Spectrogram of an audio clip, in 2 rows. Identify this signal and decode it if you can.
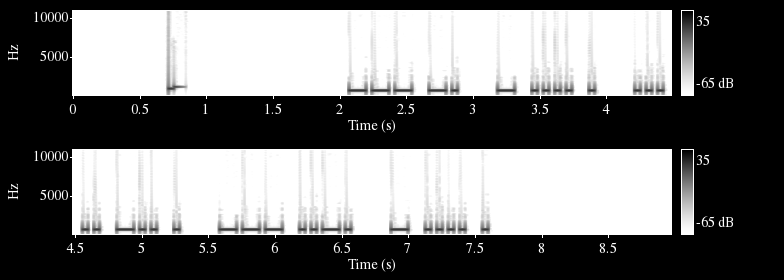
Morse code, heard as a keyed tone, about 28 wpm, 700 Hz. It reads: ON THE SIDE OF THE
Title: Sets of 5 Words 28wpm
